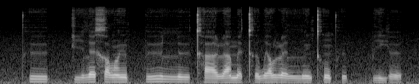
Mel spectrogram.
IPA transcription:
pʰ ʉː kː i l ɛ x ʌ lˠ ĩː pː ʉː lː ʉː kʰ aː ɭ a m ɛ kʰ ə w e lˠ ɭ e lː ĩ kʰ ũ pʰ ʉ pː i j ø

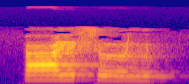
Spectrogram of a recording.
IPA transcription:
ʕ e s ɵ l

